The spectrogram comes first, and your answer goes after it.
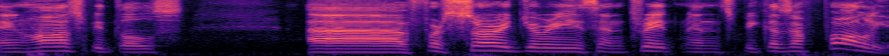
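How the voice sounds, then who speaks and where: A man with a Colombian accent, a bright, sharp tone, ordinary pitch variation, and a dry, close sound with no echo. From Colombia (Bogota). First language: Spanish. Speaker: public health physician. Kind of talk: interview.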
